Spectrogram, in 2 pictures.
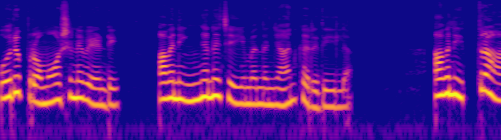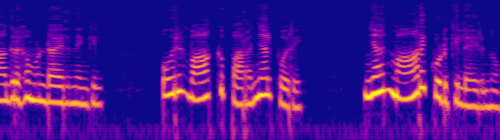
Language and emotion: Malayalam, sad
